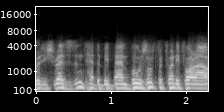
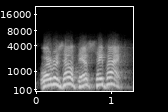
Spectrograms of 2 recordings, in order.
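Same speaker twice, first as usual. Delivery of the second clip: much higher, loud urgent warning; louder call out; 9 semitones higher, 4 dB louder than usual. Acted. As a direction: push the repeat up, almost a yell. Warning repeated, more urgent.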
